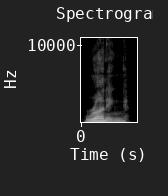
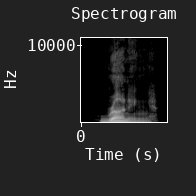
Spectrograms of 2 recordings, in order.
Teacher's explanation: when we say a word like running we stress the first syllable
